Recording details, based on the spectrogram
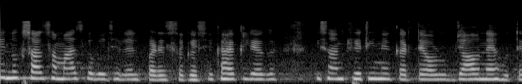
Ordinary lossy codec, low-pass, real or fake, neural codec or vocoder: none; none; real; none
